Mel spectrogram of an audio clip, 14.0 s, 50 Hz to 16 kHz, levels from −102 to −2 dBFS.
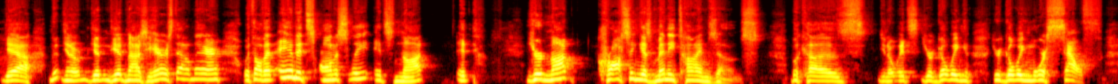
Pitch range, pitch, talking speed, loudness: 165-200 Hz, 180 Hz, 150 wpm, -20 LUFS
